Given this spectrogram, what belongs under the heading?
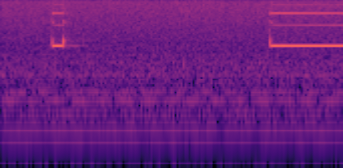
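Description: A multimeter in continuity mode gives two short high beeps, then a longer steady tone toward the end, faint over a low electrical hum.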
